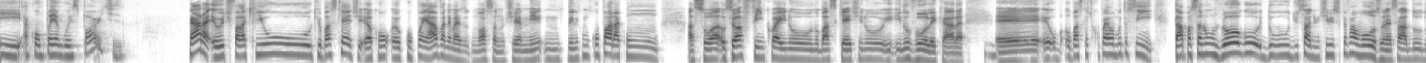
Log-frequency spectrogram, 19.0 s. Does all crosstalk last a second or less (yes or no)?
yes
